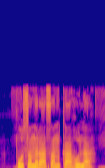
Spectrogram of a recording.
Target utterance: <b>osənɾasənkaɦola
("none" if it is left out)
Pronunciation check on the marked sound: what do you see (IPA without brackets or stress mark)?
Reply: p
